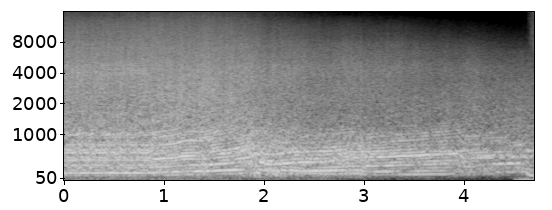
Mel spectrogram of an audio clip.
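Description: Pro Stock drag racing cars roar down the track at Sydney Dragway's East Coast Thunder, a loud sustained engine blare with rising pitch that fades slightly as the cars pull away.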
